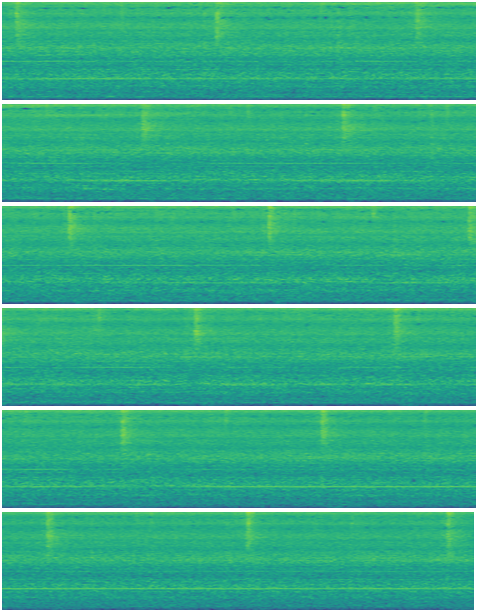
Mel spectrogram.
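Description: Label finishing machine running steadily, a continuous mechanical hum with a steady whine and a faint tick about every two seconds as the label web feeds through its rollers.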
